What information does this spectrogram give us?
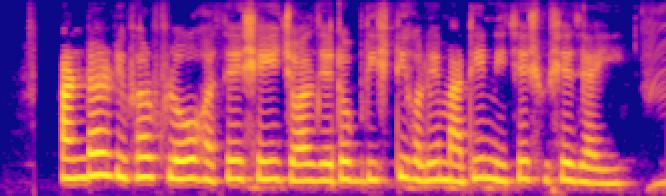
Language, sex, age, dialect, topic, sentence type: Bengali, female, 18-24, Rajbangshi, agriculture, statement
